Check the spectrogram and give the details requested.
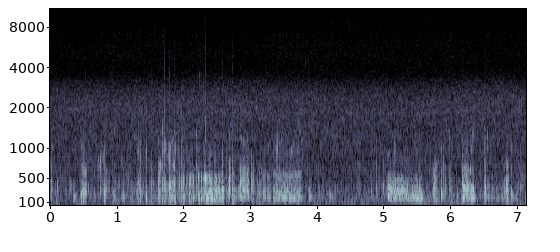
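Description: Loud, irregular low gurgling and rumbling from the abdomen, typical of active bowel sounds.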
